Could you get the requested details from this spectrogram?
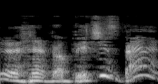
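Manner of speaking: very slow, stretched-out, swooping cartoon voice. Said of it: "You sounded like Grover".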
